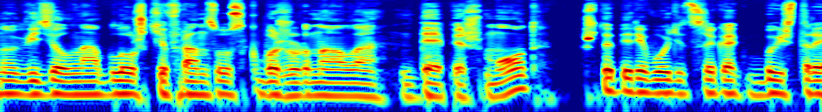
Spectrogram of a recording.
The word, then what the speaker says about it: Depeche Mode: еще более экзотичное музыканты сначала условились произносить indepth на французский манер с шай в конце по воспоминаниям друзей группы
